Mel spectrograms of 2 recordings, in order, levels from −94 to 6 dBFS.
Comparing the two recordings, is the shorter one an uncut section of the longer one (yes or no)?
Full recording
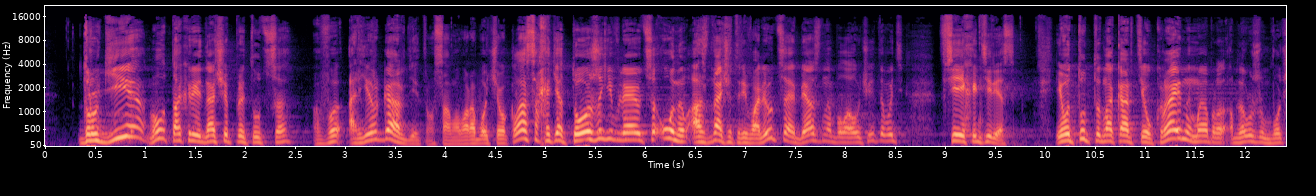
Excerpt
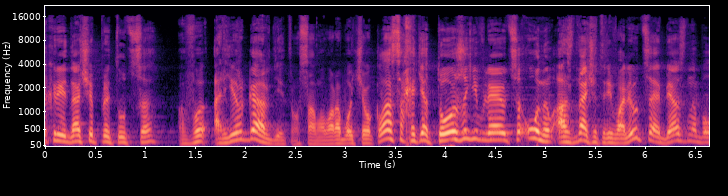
yes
